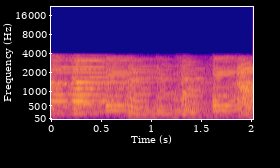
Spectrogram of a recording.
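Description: Goldtone Banjitar, a six-string banjo-guitar, playing a laid-back chord accompaniment, with fresh strums about a quarter second in and again near the end.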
